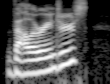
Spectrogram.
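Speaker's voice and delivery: ordinary talk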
